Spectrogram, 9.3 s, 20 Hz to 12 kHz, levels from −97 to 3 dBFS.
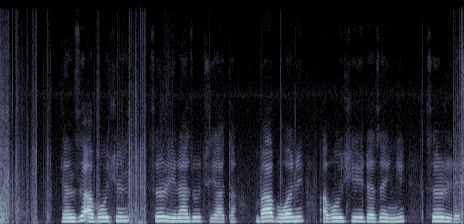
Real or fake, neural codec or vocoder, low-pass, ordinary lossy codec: real; none; none; none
